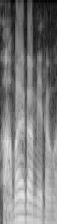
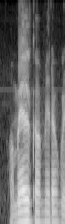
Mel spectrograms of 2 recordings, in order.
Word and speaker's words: amalgam: 이걸 뭐 아말감이라고 하나요? 예. 예. 어멜감이라고 읽겠죠. 어멜감.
